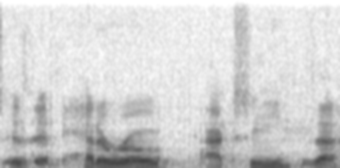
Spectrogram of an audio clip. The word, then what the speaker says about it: heterotaxy: Is it heterero taxi? Is that how you say that? Or I don't want to mess up the wording. I believe it is hetereroaxi, but we'll give a pronounce heterotaxi.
